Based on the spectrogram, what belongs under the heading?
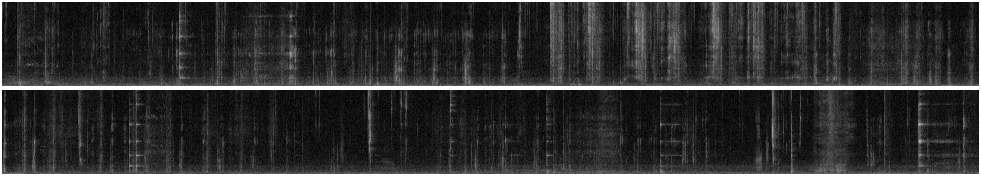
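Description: A person chewing and crunching food in their mouth: a string of crisp crunches and wet chewing clicks, densest about a third of the way in, then sparser.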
